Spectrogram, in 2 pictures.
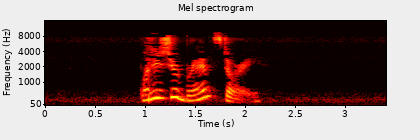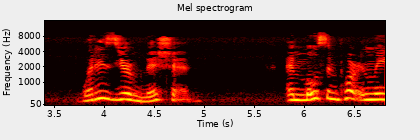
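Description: A young woman speaks calmly and with pauses into a close microphone.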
